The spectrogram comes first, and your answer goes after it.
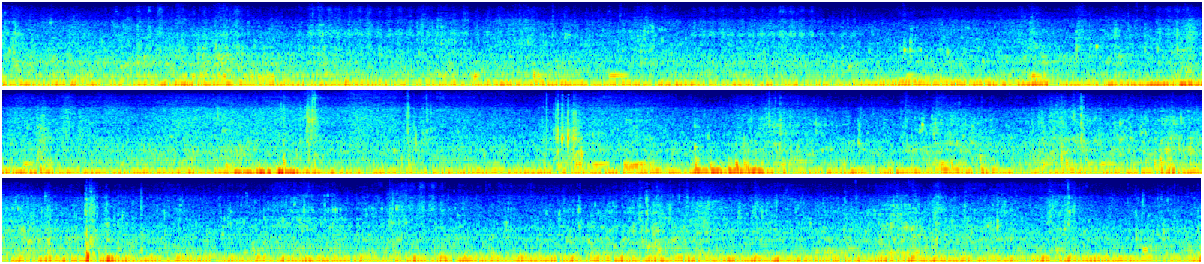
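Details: Heavy wind buffeting and low rumbling noise fill the recording, with occasional knocks and no animal voice.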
